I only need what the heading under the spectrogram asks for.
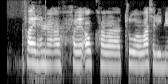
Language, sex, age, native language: Icelandic, male, 12, Icelandic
